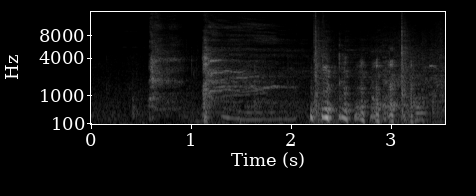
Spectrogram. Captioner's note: laughing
